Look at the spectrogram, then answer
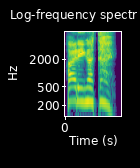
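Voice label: healed, Japanese; milla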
